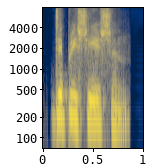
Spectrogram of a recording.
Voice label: "depreciation", Indian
